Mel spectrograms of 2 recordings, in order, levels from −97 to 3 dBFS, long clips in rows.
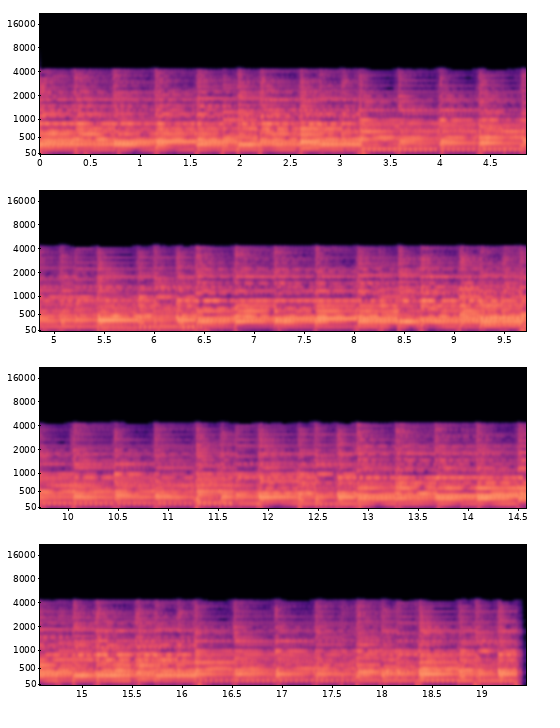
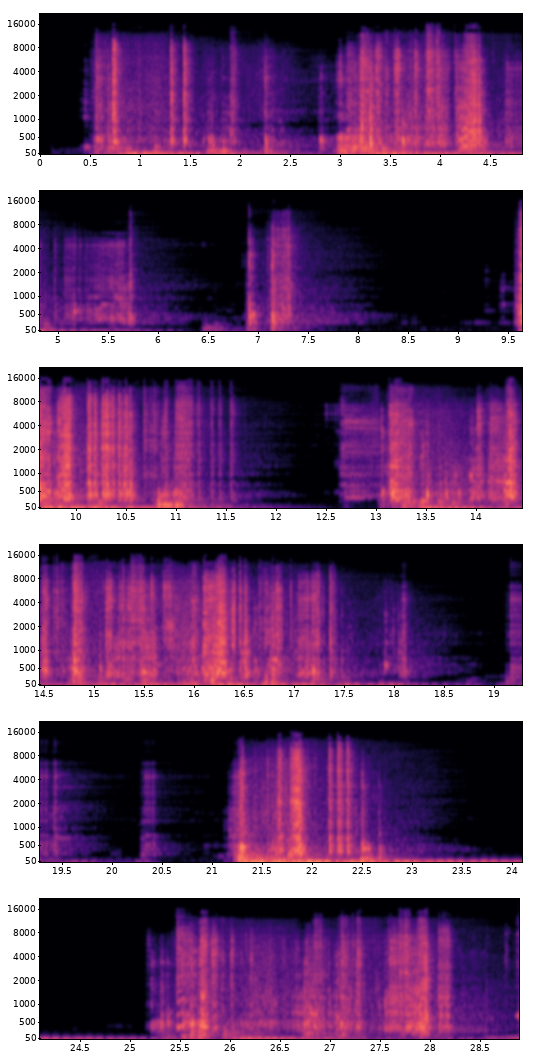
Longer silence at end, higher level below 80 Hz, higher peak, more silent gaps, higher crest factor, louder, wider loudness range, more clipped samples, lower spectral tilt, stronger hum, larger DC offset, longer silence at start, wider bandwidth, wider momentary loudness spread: about the same, 0.05 s vs 0 s; about the same, -48 dBFS vs -44 dBFS; about the same, -8 dBFS vs -6 dBFS; neither; second, 14 dB vs 26 dB; first, -23 LUFS vs -29 LUFS; second, 2 LU vs 13 LU; neither; first, -10.5 dB/octave vs -2.5 dB/octave; neither; neither; second, 0 s vs 0.45 s; second, 4.5 kHz vs 15.5 kHz; second, 4 LU vs 23 LU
